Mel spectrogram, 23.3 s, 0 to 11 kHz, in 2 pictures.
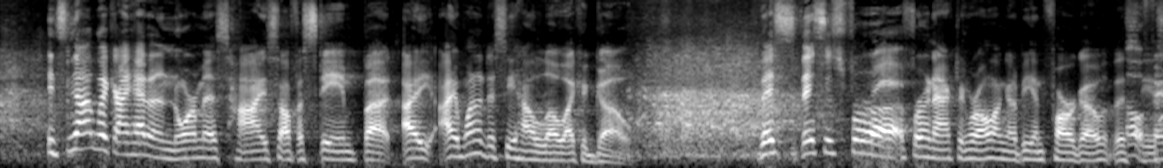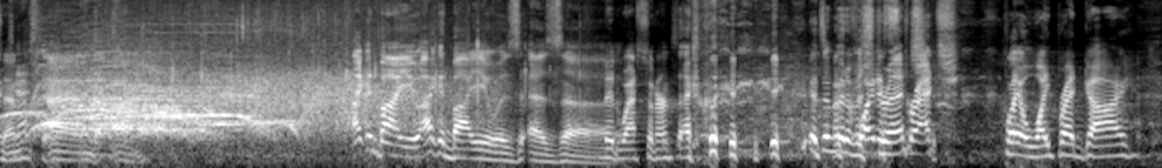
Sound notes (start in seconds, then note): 17.3 applause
